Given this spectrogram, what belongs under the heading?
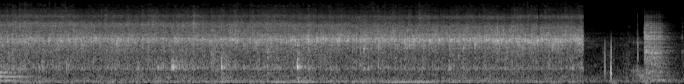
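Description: Tengra fish fry in hot oil in a home kitchen, a loud, dense, continuous sizzle heard up close that cuts off near the end, followed by a few soft clatters.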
